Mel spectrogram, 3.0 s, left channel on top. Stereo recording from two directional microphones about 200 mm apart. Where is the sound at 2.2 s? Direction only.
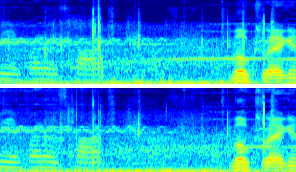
Centre (ahead or behind).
